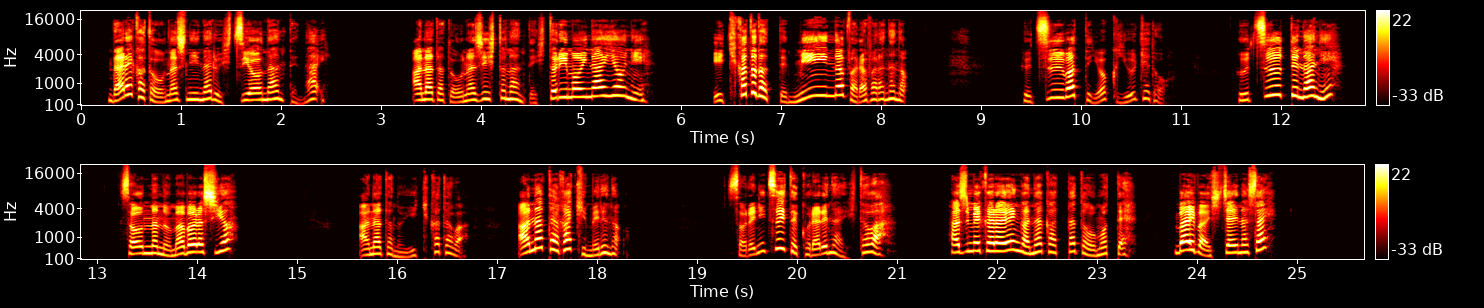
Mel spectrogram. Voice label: woman; 女性; ボイスサンプル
